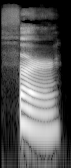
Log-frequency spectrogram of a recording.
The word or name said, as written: fur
